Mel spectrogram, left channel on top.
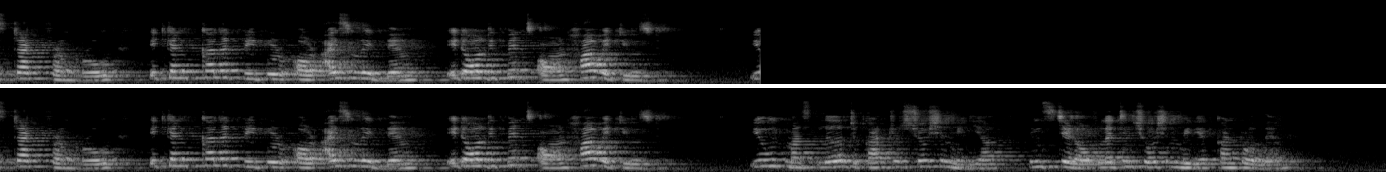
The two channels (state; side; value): drops out; left; at 7.7 s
